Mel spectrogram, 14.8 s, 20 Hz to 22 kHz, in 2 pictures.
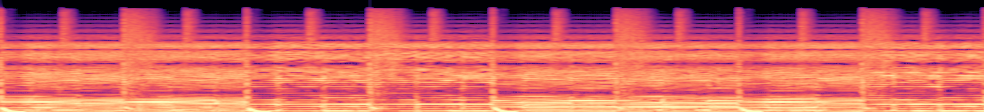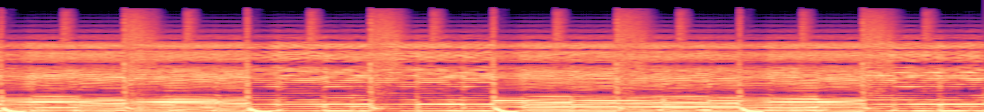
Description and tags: Guitar Dubstep Loop
fruity, 2015, sound, loop, guitar, dubstep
